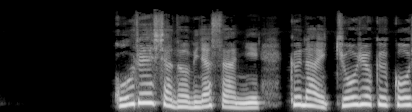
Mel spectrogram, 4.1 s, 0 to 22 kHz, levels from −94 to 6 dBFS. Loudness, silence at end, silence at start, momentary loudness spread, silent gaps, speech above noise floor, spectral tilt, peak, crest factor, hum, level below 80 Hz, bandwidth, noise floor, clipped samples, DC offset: -13 LUFS; 0 s; 1.15 s; 5 LU; none; over 78 dB; -6 dB/octave; -2 dBFS; 12 dB; none; -70 dBFS; 13 kHz; under -90 dBFS; under 0.1%; under 0.1%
